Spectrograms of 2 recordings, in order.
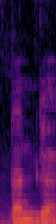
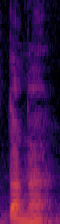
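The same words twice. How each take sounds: First: The middle has a hard g sound. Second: The middle has only a nasal ng sound. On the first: The speaker calls it wrong. "You're not gonna pronounce it as tan tanga" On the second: The speaker calls it right. "No, it's tanga nga"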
